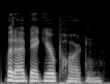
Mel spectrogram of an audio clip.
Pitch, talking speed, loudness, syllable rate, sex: 155 Hz, 270 wpm, -17 LUFS, 6.1 syllables/s, female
